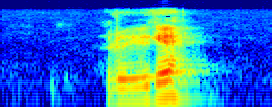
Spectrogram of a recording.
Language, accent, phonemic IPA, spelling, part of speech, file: German, Austria, /ˈʁyːɡə/, Rüge, noun, De-at-Rüge.ogg
- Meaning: reprimand, censure (accusation of wrongdoing or misbehavior, but typically without further punishment)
